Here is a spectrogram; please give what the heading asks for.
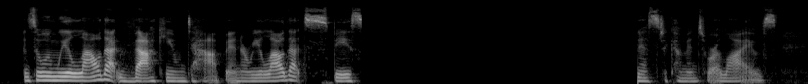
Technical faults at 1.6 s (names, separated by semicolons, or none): none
